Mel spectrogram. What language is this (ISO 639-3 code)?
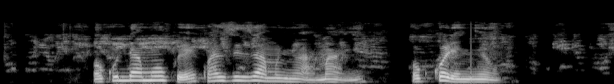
lug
